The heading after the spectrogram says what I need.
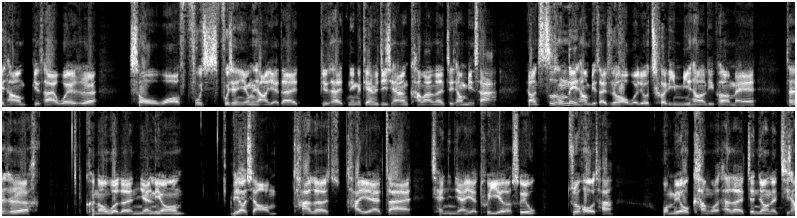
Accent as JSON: {"language": "Chinese", "region": "Beijing", "country": "China", "said": "作为一名北京孩子，当然喜欢的球队还是北京国安"}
